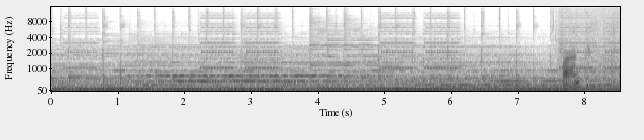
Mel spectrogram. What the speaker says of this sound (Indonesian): Pan, kok teleponnya nggak diangkat?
